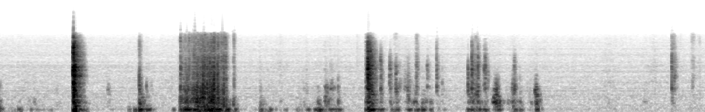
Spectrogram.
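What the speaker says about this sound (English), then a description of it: "Let me shuffle the cards, people." Tarot cards are shuffled by hand in quick, close bursts of riffling and soft slaps, separated by short pauses in an otherwise quiet room.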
